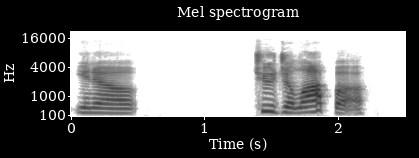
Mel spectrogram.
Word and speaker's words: Jalapa: However, us Americans, we're not pronouncing the J properly, so they were going to Jalapa. – So we were saying the J in English. However, this is a capital city in Mexico, so it's pronounced like an H, so Jalapa.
